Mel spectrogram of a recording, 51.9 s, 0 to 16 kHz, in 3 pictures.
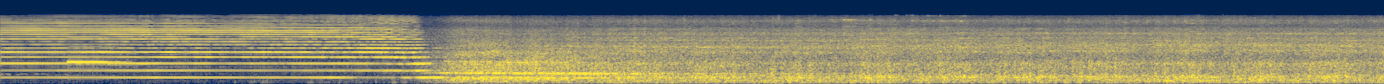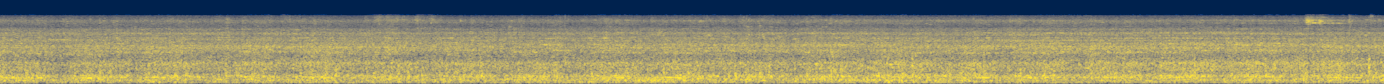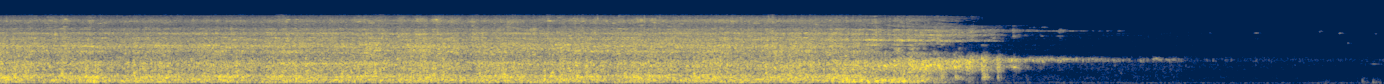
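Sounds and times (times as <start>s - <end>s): high squeal of wheel on rail: 3.6s - 12.3s, 33.5s - 34.5s, 44.6s - 50.6s
freight train wheels on rail joints: 3.9s - 49.2s.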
